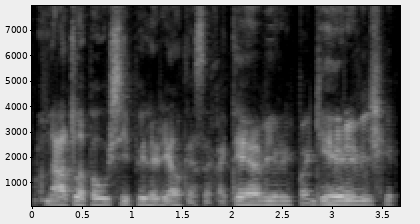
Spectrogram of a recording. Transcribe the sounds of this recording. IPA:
ʊn ˈɑːtlˠɐpɐ ʊʃʲˈsʲiːpʲɪlʲɪ ɐˈrʲiɛlˠkɐs ˈsɑːkɐ ɐtʲˈeːjɛ ˈʋʲiːrɐɪ pɐˈɡʲeːrʲɪ ˈbʲiːʃʲkʲɪ

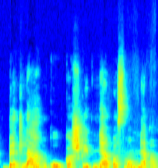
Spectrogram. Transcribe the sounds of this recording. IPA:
ˈbʲɛt ˈlʲɛŋkʊ kɐʃˈkɐɪp ˈnʲɛ pɐs ˈmʊm ˈnʲɛɐ

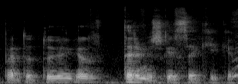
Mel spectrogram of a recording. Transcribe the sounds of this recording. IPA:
pɐrdoːˈtuːʋʲeːj ˈɡɐlʲ ˈtɐrʲmʲɪʃkɐɪ sɐˈkʲiːkʲɪm

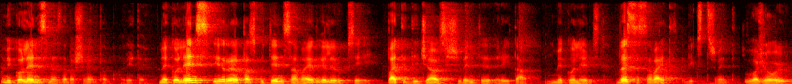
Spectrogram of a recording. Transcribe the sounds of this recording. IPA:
mʲiːkoːˈlʲɪnʲsʲ mʲɛs dɐˈbɐ ˈʃʲʋʲɛntɐm rʲiɛˈtɐw mʲɪkoːˈlʲɪnʲsʲ iːr pɐskʊˈtʲɪnʲsʲ sɐˈʋɐɪdɡɐlʲɪ rʊkˈsʲeːjɪ ˈpɑːtʲɪ dʲɪˈd͡ʒʲɛʊsʲɪ ˈʃʲʋʲɛnʲtʲɪ rʲɛɪˈtɑːʋɐ mʲɪkoːˈlʲɪnʲsʲ ˈʋʲeːsɐ sɐˈʋɐɪtʲɛ ʋʲiːkst ˈʃʲʋʲɛnʲtʲɪ ʋɐˈʒʲoːjʊ

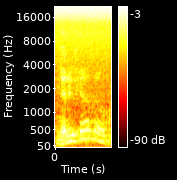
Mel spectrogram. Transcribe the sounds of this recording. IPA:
nʲɛrʲɛɪˈkʲeːdɐʋoː

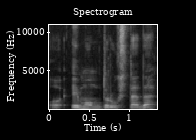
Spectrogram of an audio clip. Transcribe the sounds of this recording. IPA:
oː ɪ mʊm truːks tɐˈdɐ

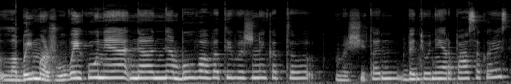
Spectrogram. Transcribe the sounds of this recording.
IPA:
lˠɐˈbɐɪ mɐˈʒuː ʋɐɪˈkuː ˈnʲɛ ˈnʲɛ nʲɛˈbuːʋoː ʋɐ ˈtɐɪp ʋɐ ʒʲɪˈnɐɪ kɐt ʋɐ ˈʃʲiːtɐn ˈbʲɛnt jɛʊ ˈnʲeːr ˈpɑːsɐkoːjɪs

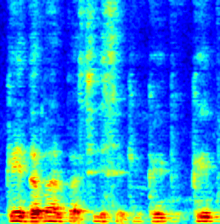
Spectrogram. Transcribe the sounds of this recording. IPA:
kɐɪ dɐˈbɐr pɐˈsʲɪsʲɛkʲɪ kɐɪp ˈkɐɪp

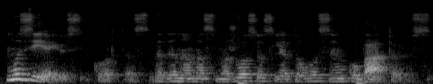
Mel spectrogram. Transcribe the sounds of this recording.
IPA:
mʊˈzʲiɛjʊs iːˈkʊrtɐs ʋɐˈdʲɪnɐmɐs mɐˈʒoːsʲoːs lʲiɛtʊˈʋoːs ɪŋkʊˈbɑːtoːrʲʊs

